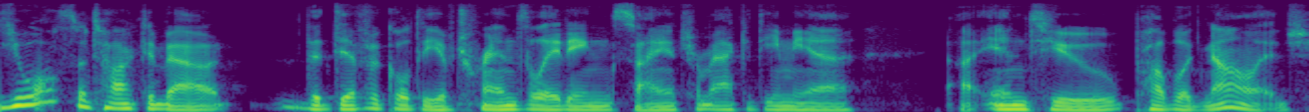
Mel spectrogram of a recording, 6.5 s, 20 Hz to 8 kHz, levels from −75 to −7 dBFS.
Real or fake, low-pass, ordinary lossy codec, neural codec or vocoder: real; 7.2 kHz; Opus, 64 kbps; none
